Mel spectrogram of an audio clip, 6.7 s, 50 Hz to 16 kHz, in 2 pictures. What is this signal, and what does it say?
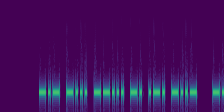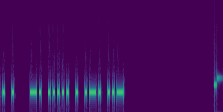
Morse code, heard as a keyed tone, about 36 wpm, 690 Hz. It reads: KB7NRX DE N5ERU
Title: USA Callsign DE Callsign 35wpm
